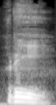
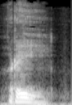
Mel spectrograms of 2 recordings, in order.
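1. Nguyên âm được giữ trong một nhịp ngắn. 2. Nguyên âm được giữ trong hai nhịp dài. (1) "chúng ta sẽ đọc một nhịp" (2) "chúng ta sẽ đọc hai nhịp"

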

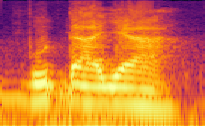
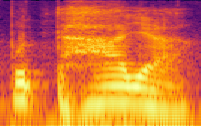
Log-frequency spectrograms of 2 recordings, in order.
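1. Âm d không bật hơi, không có hơi thêm. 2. Âm d bật hơi, có một luồng hơi bật ra. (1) "Nếu mà chữ D không, chúng ta đọc là Buddhaya" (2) "cái hơi trong miệng mình phải nhiều hơn là chữ D không"

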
